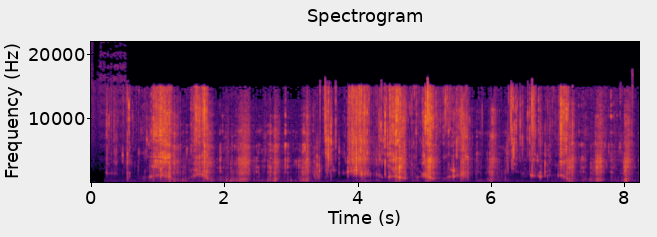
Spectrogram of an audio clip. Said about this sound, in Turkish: Şu anda bir hamburger gibi bir şey yiyor. Bak bu ASMR'nin örneklerinden biri.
